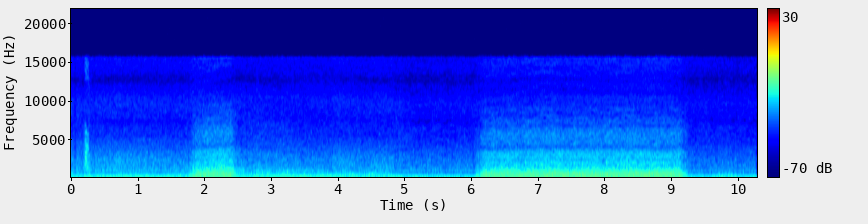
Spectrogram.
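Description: A motorcycle engine hums and revs.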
